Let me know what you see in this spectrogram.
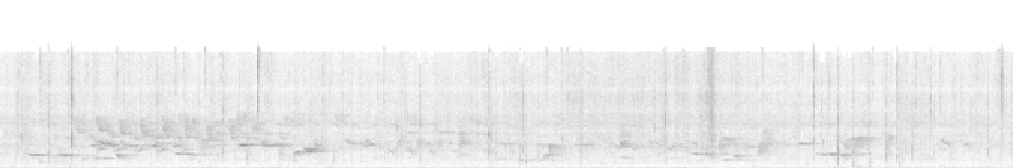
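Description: Forest birds chirping and calling in short repeated phrases over a steady low rumble, with a few faint sharp taps.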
